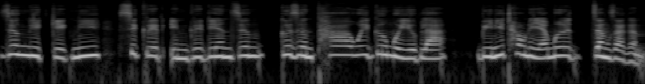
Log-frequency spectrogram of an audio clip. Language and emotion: Bodo, surprised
